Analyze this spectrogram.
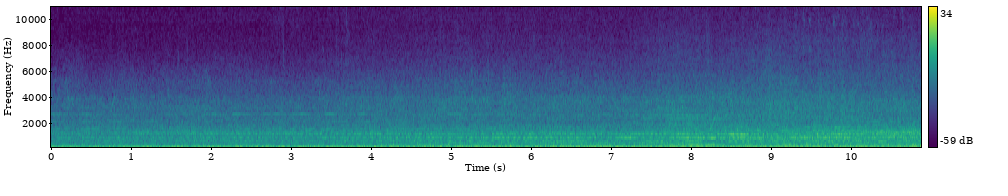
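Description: BNSF empty oil unit freight train running past, a heavy continuous low rumble with faint steady tones above it, slowly growing louder.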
